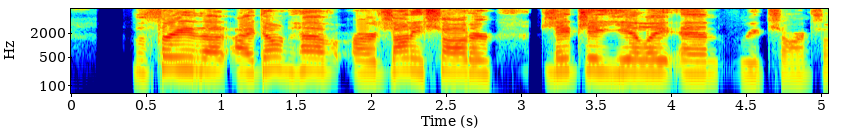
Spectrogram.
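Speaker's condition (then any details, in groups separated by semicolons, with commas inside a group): No condition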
